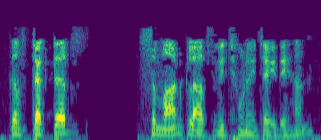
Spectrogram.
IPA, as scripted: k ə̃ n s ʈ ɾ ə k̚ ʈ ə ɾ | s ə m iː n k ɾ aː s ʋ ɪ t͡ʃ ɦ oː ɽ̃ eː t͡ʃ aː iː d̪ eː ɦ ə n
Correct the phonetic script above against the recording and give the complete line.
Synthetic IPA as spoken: k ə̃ n s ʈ ɾ ə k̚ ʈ ə ɾ | s ə m aː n k l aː s ʋ ɪ t͡ʃ ɦ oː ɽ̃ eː t͡ʃ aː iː d̪ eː ɦ ə n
